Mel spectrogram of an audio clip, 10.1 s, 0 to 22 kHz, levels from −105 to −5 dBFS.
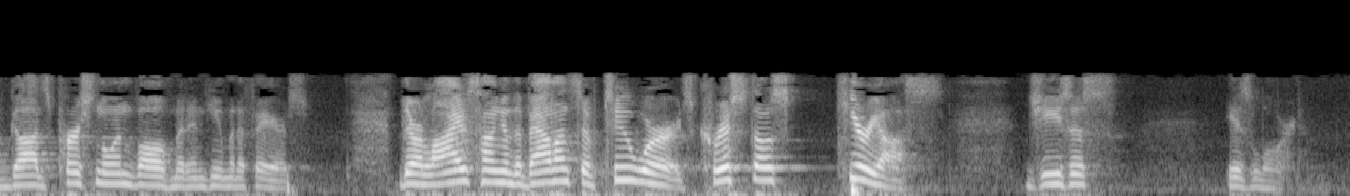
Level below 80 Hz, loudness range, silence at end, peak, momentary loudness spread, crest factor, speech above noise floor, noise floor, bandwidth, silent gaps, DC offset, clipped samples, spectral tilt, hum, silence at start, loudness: -38 dBFS; 6 LU; 0.45 s; -2 dBFS; 17 LU; 18 dB; 36 dB; -57 dBFS; 5.4 kHz; none; under 0.1%; under 0.1%; -7 dB/octave; none; 0 s; -20 LUFS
